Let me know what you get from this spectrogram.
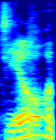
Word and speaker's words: Diehl: Deal, and Deal is spelled D-I-E-H-L, and it's called Resurrecting Nagasaki.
